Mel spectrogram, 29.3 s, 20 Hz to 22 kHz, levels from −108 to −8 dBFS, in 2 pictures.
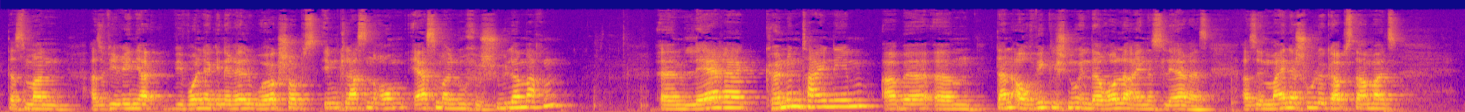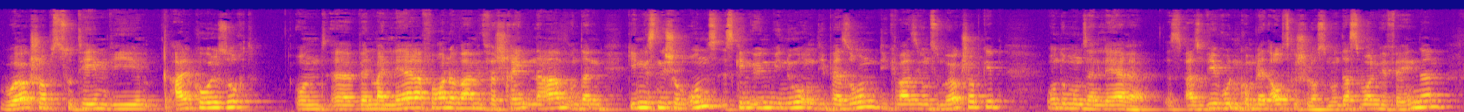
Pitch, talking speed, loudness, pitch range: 160 Hz, 185 wpm, -18 LUFS, 150-180 Hz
